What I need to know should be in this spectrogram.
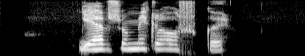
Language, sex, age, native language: Icelandic, female, 10, Icelandic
